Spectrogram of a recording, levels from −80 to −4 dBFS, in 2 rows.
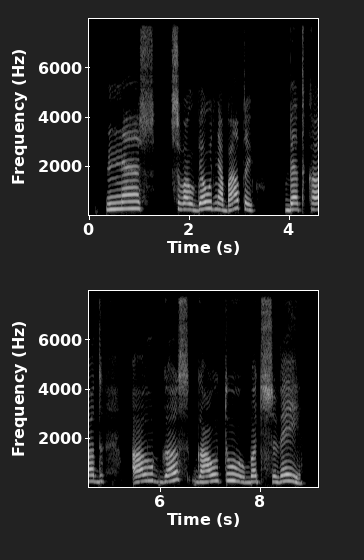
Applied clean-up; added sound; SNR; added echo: none; none; none; none.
